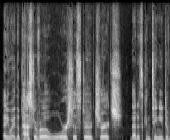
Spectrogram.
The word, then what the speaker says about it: Worcester: Worcester. – It's not Chester because it's not CH. Worcester? – No, I know, but it's a long-standing debate.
